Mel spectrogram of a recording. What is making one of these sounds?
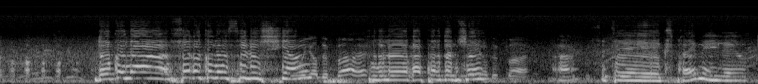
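A woman speaks loudly and clearly into a microphone close by.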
